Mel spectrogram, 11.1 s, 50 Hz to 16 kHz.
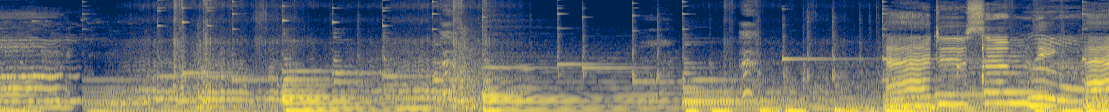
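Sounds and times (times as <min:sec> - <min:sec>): cartoon bee buzzing: 0:01.1 - 0:05.5.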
